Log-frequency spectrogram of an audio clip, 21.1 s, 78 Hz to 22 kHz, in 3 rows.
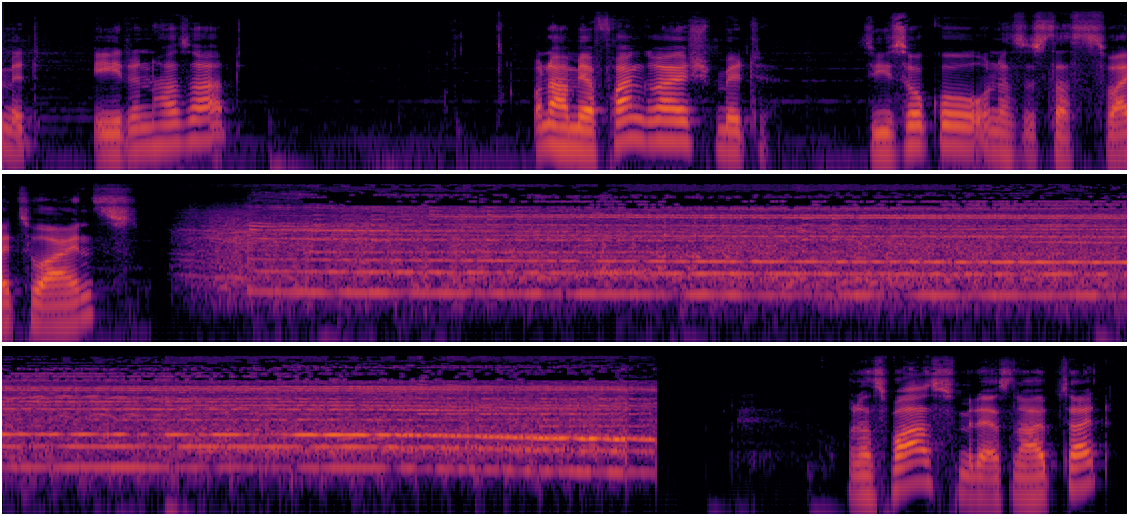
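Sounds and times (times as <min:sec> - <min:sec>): long horn-like blast: 0:08.2 - 0:18.2.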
